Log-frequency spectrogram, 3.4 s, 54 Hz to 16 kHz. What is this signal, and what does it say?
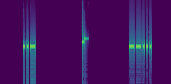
Morse code, heard as a keyed tone, about 36 wpm, 700 Hz. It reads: U 7
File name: Single-Letter-Number-35wpm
